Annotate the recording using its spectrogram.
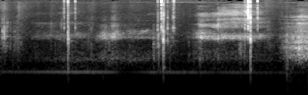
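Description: A walker breathing with soft rustling steps on a grassy path, with three sharp clicks about a second apart, over a faint steady hum.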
